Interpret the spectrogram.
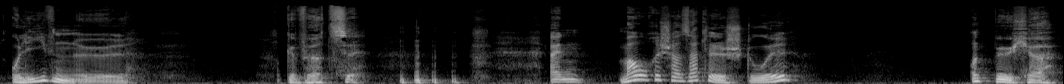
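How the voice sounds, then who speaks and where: An actor playing a curious, hesitant English visitor in a radio play, musing and fumbling for words. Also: male voice, low voice, a little mellow, husky, exaggerated voice. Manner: halting, musing.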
